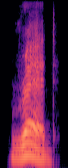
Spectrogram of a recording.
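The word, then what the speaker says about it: read: o passado é head escreve igual mas a pronúncia é diferente o Grid infinitivo e Red no passado e o que acontece com verbos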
